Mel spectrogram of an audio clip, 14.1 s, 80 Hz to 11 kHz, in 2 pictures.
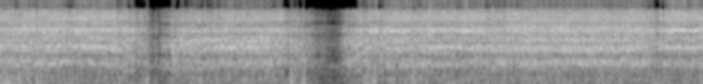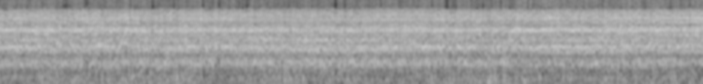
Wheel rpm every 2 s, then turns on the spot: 210, 120, 170, 210, 220, 220, 220.
none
